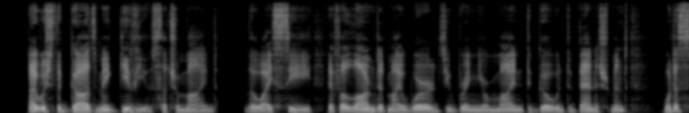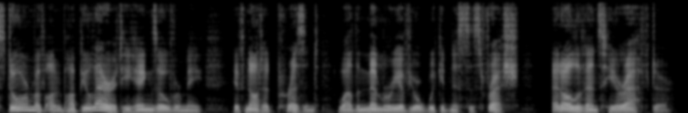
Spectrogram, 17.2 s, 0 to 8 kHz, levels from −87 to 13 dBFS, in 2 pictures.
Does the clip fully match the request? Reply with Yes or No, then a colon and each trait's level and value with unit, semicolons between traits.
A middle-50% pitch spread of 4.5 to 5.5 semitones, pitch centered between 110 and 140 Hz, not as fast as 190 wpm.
No: average, 3.7 semitones; low, 135 Hz; average, 180 wpm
